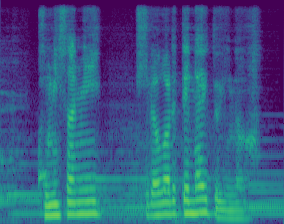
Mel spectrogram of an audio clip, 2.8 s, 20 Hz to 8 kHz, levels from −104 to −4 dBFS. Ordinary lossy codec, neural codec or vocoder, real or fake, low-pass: none; codec, 32 kHz, 1.9 kbps, SNAC; fake; 7.2 kHz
